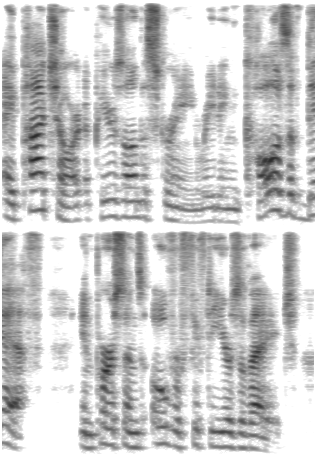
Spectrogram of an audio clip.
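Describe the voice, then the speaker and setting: Table-read host and narrator: middle pitch, casual presenter who also reads stage directions. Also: animated, unhurried, vocal fry, slightly rough. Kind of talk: casual hosting and scripted narration.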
